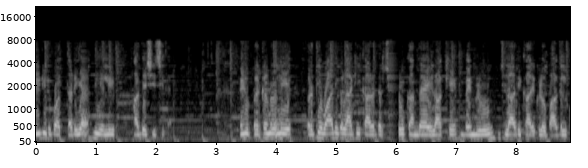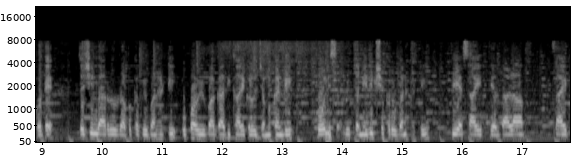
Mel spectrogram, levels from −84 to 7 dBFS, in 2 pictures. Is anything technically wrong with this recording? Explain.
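Yes. A speech-oriented noise suppressor is treating this audio as noise, and there are also Bluetooth LE Audio dropouts.

The noise suppressor applied to music or sounds is active for the whole clip. It mistakes steady tones, ambience and decay tails for background noise and pulls them down, while sharp onsets slip through. Across the recording the gain swings by roughly 15 dB, so the sound pumps and thins instead of holding a stable level.

In several places the suppressor cuts the sound harder than elsewhere: 0.42 to 3.41 s, 4.26 to 4.54 s, 7.67 to 8.18 s, 9.17 to 9.65 s, 10.44 to 11.42 s, 13.18 to 14.24 s, 15.09 to 16.5 s, and from 17.03 s to the end. The drops reach about 12 to 16 dB. Sustained and fading material sinks or has its tail chopped short, while attacks stay comparatively intact.

Lost LE Audio frames occur at 0.78 to 0.88 s (about 98 ms), 3.99 to 4.01 s (about 23 ms), 5.89 to 6.06 s (165 ms), and 13.74 to 13.82 s, where short gaps totalling about 38 ms, the longest around 15 ms, are scattered over 75 ms. 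The LC3 decoder covers each gap by repeating the last spectrum with randomised phase, so tonal content smears into noise. The longer gaps fade toward silence. The gap lengths fit 7.5 ms frames.

The call microphone processing is working as expected. It trims the deepest bass, and nothing is heard above 8 kHz.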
